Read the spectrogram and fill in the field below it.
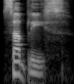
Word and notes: sublease: British English

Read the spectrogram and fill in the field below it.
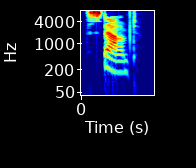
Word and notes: stomped: British English

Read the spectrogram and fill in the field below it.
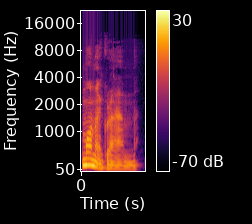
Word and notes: monogram: British English

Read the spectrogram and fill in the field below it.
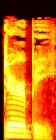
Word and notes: derby: American English

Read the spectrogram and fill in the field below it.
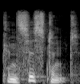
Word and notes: consistent: British English

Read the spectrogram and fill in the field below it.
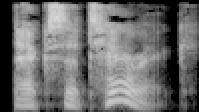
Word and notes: exoteric: British English

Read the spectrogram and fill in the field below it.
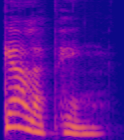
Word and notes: galloping: British English

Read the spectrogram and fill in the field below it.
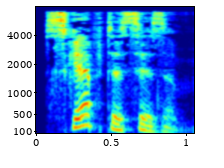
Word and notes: scepticism: British English

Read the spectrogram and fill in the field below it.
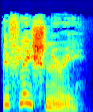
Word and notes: deflationary: British English

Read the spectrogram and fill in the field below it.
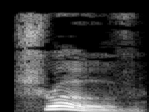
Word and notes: shrove: British English

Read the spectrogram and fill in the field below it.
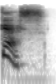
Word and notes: guess: British English

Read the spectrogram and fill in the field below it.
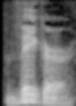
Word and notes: vigor: British English

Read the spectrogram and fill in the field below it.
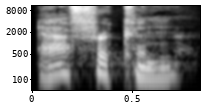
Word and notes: african: American English

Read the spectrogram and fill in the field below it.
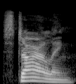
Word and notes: starling: American English

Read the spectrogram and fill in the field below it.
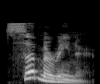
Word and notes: submariner: British English

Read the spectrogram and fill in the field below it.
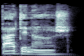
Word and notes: badinage: British English

